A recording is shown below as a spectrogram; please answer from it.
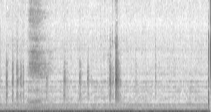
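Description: Car cabin noise while driving slowly: a steady low rumble of engine and tyres, with a few faint clicks.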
